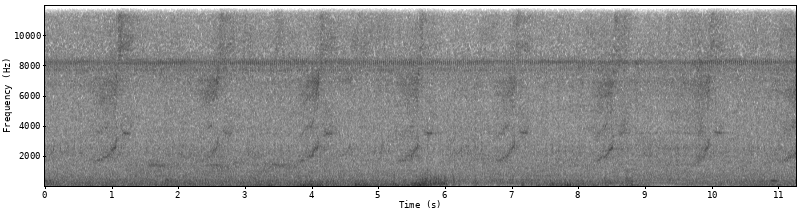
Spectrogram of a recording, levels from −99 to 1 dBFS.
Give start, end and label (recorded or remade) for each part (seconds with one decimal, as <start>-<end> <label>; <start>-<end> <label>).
0.0-8.6 recorded; 8.6-9.9 remade; 9.9-11.3 recorded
